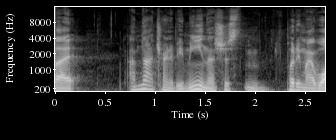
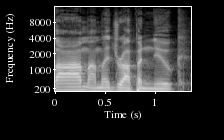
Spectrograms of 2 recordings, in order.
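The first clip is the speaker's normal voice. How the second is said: put-on New York accent. Friends quoting a Housewives line, in a New York accent. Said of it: "I only say it in a New York accent".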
